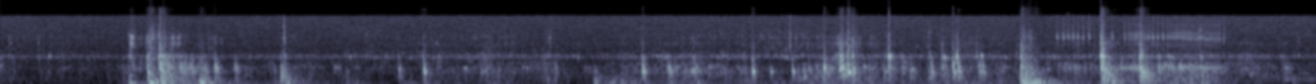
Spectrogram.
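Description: Irregular knocks and bumps of gear and hands against a fishing kayak while a large kingfish is being landed, the loudest about a second in and again near the end. A faint steady high tone runs under them.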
